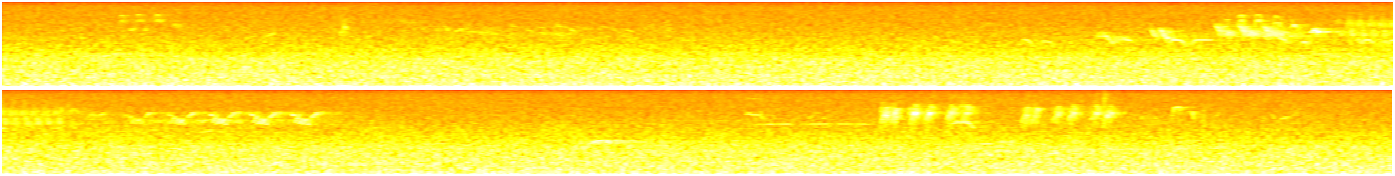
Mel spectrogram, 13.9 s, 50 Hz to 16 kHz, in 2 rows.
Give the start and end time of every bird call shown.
1.3s-3.2s: Olive-sided Flycatcher (Contopus cooperi)
4.3s-7.3s: Western Tanager (Piranga ludoviciana)
4.9s-7.8s: Fox Sparrow (Passerella iliaca)
7.4s-8.9s: MacGillivray's Warbler (Geothlypis tolmiei)
8.8s-10.7s: Mountain Quail (Oreortyx pictus)
10.2s-13.8s: Mountain Chickadee (Poecile gambeli)

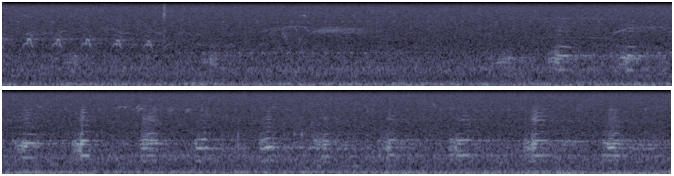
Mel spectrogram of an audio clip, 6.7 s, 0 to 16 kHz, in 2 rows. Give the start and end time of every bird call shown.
0.0s-1.0s: Northern Flicker (Colaptes auratus)
0.0s-6.7s: Eastern Phoebe (Sayornis phoebe)
0.0s-6.7s: Canada Goose (Branta canadensis)

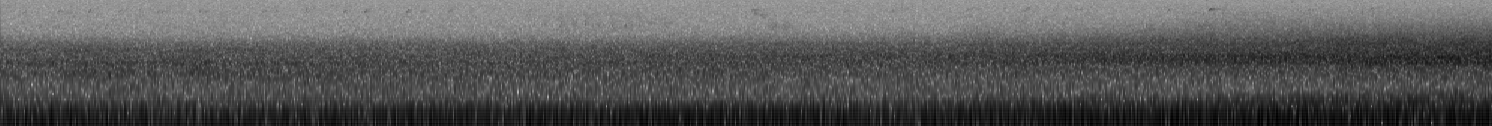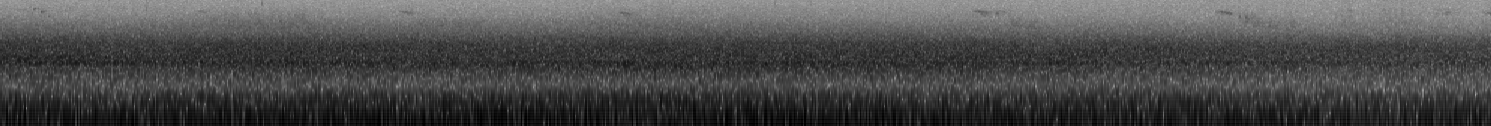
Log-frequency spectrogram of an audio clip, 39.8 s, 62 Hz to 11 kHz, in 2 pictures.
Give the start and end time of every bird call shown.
16.0s-16.5s: Black-capped Chickadee (Poecile atricapillus)
20.0s-20.7s: Black-capped Chickadee (Poecile atricapillus)
24.9s-39.8s: Black-capped Chickadee (Poecile atricapillus)

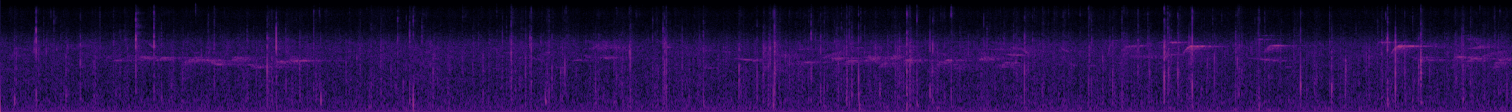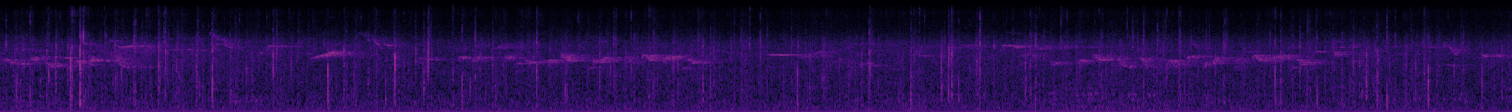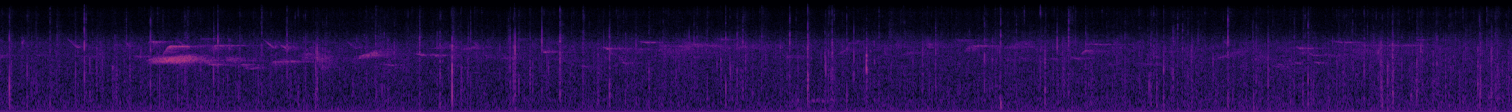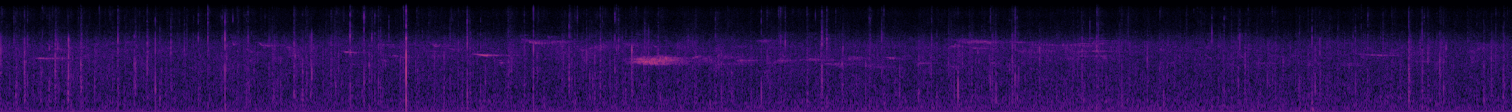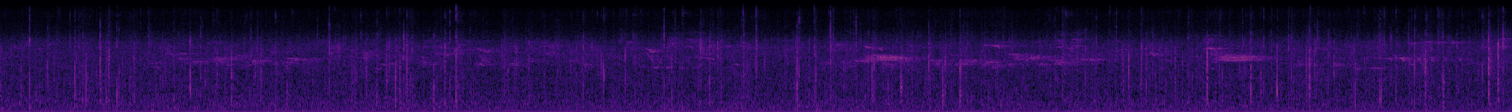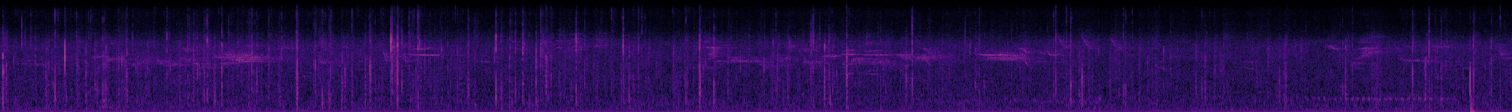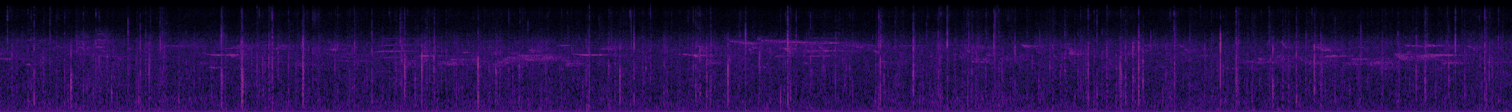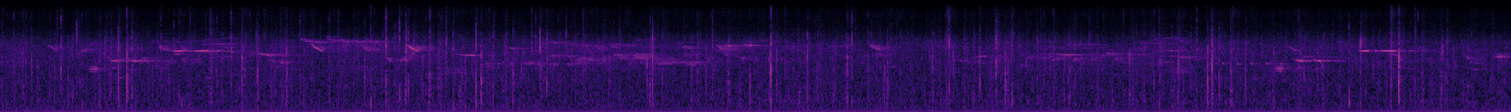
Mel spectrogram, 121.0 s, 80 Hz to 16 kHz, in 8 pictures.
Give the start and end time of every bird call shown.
1.1s-3.3s: Red-billed Leiothrix (Leiothrix lutea)
7.9s-10.3s: Red-billed Leiothrix (Leiothrix lutea)
11.6s-13.1s: Iiwi (Drepanis coccinea)
13.8s-14.4s: Iiwi (Drepanis coccinea)
14.5s-16.5s: Red-billed Leiothrix (Leiothrix lutea)
18.2s-18.7s: Iiwi (Drepanis coccinea)
19.3s-22.3s: Red-billed Leiothrix (Leiothrix lutea)
25.6s-28.7s: Red-billed Leiothrix (Leiothrix lutea)
31.7s-32.3s: Omao (Myadestes obscurus)
31.8s-32.7s: Iiwi (Drepanis coccinea)
32.3s-33.3s: Red-billed Leiothrix (Leiothrix lutea)
50.1s-51.1s: Apapane (Himatione sanguinea)
51.7s-52.3s: Omao (Myadestes obscurus)
62.2s-63.9s: Red-billed Leiothrix (Leiothrix lutea)
69.0s-69.7s: Omao (Myadestes obscurus)
69.8s-71.6s: Red-billed Leiothrix (Leiothrix lutea)
72.6s-73.2s: Omao (Myadestes obscurus)
74.3s-75.2s: Apapane (Himatione sanguinea)
76.5s-78.0s: Red-billed Leiothrix (Leiothrix lutea)
82.8s-85.1s: Red-billed Leiothrix (Leiothrix lutea)
84.0s-84.6s: Iiwi (Drepanis coccinea)
91.5s-91.9s: Hawaii Amakihi (Chlorodrepanis virens)
92.8s-93.1s: Iiwi (Drepanis coccinea)
94.5s-95.0s: Iiwi (Drepanis coccinea)
95.0s-96.3s: Red-billed Leiothrix (Leiothrix lutea)
98.0s-99.3s: Apapane (Himatione sanguinea)
103.1s-105.1s: Red-billed Leiothrix (Leiothrix lutea)
106.8s-108.3s: Iiwi (Drepanis coccinea)
108.5s-109.8s: Apapane (Himatione sanguinea)
110.8s-113.1s: Red-billed Leiothrix (Leiothrix lutea)
117.3s-117.9s: Hawaii Amakihi (Chlorodrepanis virens)
118.6s-120.2s: Iiwi (Drepanis coccinea)

